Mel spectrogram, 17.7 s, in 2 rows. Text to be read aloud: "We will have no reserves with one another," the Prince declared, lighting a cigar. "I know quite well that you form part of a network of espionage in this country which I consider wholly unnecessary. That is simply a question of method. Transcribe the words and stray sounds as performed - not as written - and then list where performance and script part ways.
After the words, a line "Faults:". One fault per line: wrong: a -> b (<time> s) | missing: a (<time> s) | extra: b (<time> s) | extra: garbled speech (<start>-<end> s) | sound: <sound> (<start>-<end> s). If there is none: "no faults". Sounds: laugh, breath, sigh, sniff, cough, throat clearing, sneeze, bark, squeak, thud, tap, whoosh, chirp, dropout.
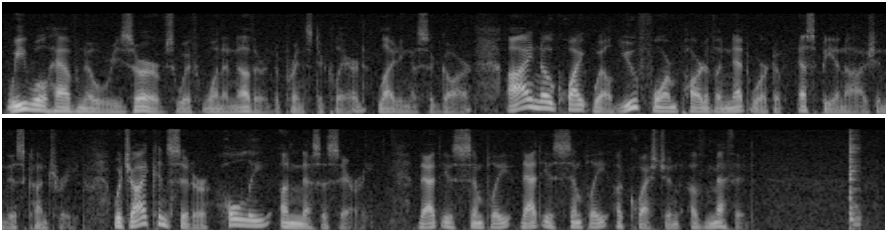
"We will have no reserves with one another," the Prince declared, lighting a cigar. "I know quite well you form part of a network of espionage in this country which I consider wholly unnecessary. That is simply that is simply a question of method.
Faults:
missing: that (6.1 s)
extra: that is simply (14.0 s)
sound: tap (17.3-17.4 s)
